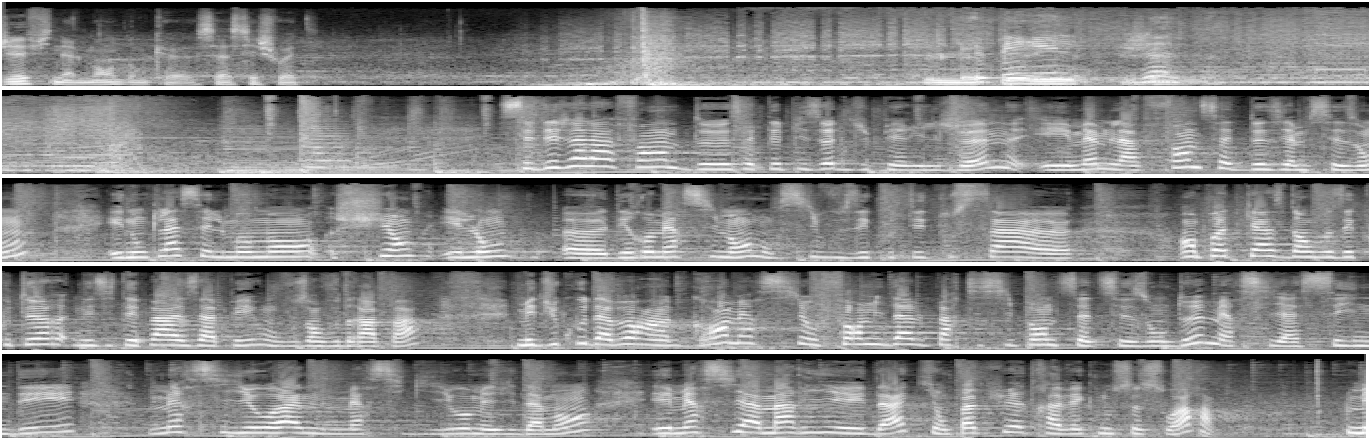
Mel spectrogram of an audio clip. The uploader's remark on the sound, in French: C’est l’Académie du Climat, haut lieu de l’engagement politique écolo à Paris, qui nous ouvre ses portes. L'endroit idoine pour un enregistrement spécial et en public avec nos militants.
